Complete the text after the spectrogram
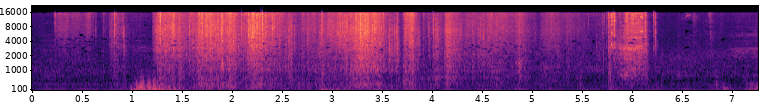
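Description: Hands shuffle tools across a cloth, rustling and clattering softly.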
